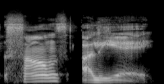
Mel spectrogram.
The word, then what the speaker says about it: Sans Allies: To be perfectly correct, or at least to be as close as I can get it with my terrible French pronunciation, it would be Sans Alise. That second word is about 3 syllables, but they're said in close succession together.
